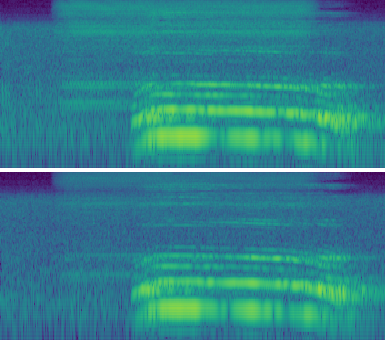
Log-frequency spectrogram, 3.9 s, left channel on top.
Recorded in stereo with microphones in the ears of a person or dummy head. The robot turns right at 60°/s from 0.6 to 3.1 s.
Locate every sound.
1.3 s a shout: 120° left, 1.4 m; by 3.5 s 130° right, 1.4 m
